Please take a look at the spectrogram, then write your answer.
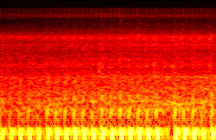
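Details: Yamaha Jupiter Z single-cylinder idling evenly at about eight thumps a second, no knock or clatter, after repairing the one-way starter clutch on the magneto rotor; the earlier "dak dak dak" noise is gone.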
